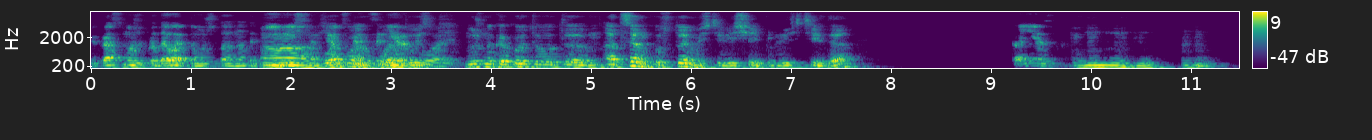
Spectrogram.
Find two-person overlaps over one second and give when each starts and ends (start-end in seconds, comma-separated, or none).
1.7-3.4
